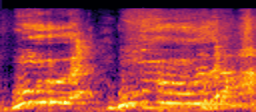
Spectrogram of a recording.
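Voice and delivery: high loud mock gagging; hammed-up retch sounds; imitated retching. Imitating a big man gagging at a fart, mock retching. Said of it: "starts fucking purging".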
